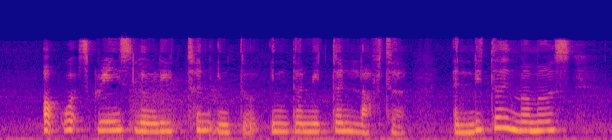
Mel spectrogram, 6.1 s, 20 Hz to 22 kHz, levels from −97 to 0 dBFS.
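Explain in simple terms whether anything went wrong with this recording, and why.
Something did go wrong here: the speech dips in quality from 0.97 to 4.97 seconds, a case of an adaptive stream at a lower bitrate. The connection slowed, so the player switched to a cheaper, more squeezed version of the same recording. The voice picks up a watery, processed sound, then snaps back. Unlike a dropout, nothing goes silent or skips; the sound keeps flowing, only its quality changes abruptly at both ends.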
